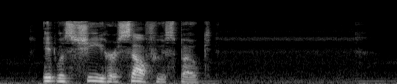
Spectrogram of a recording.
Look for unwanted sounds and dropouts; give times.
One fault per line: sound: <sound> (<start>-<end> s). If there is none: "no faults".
no faults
